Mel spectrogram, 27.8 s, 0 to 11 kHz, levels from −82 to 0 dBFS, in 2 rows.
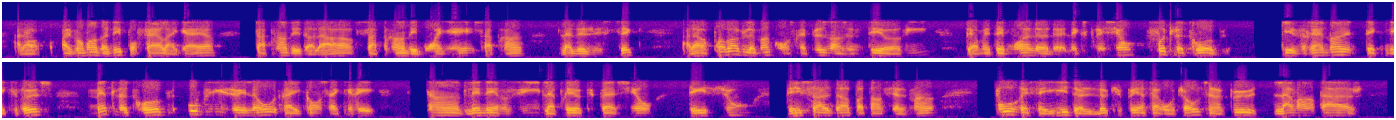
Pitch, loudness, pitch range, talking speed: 115 Hz, -16 LUFS, 105-120 Hz, 160 wpm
